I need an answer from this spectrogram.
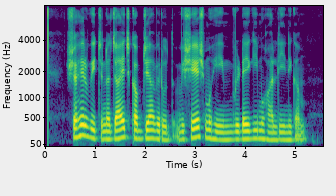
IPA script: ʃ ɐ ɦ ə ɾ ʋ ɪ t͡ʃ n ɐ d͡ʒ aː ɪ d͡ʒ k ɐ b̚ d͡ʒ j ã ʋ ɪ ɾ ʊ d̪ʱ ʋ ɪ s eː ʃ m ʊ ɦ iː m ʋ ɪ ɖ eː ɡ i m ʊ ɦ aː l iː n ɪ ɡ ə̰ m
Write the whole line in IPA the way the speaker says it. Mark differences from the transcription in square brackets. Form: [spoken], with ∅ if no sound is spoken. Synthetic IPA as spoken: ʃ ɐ ɦ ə ɾ ʋ ɪ t͡ʃ n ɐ d͡ʒ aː ɪ d͡ʒ k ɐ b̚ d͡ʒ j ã ʋ ɪ ɾ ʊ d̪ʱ ʋ ɪ [ʃ] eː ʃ m ʊ ɦ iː m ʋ ɪ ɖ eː ɡ i m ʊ ɦ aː l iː n ɪ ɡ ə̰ m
